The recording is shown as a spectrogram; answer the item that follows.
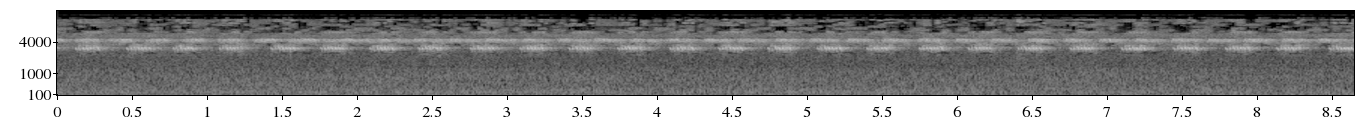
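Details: Night-time cricket chorus on a summer evening, with evenly spaced high chirps pulsing about three times per second throughout, roughly twenty-five pulses, carried over a steady background hiss and low rumble.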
